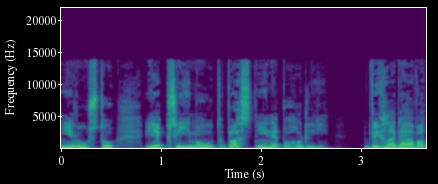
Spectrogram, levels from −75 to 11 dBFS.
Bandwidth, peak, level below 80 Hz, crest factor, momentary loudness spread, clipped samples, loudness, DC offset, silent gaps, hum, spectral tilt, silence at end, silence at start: 14.5 kHz; 0 dBFS; -38 dBFS; 14 dB; 11 LU; under 0.1%; -15 LUFS; under 0.1%; none; none; -5 dB/octave; 0 s; 0 s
